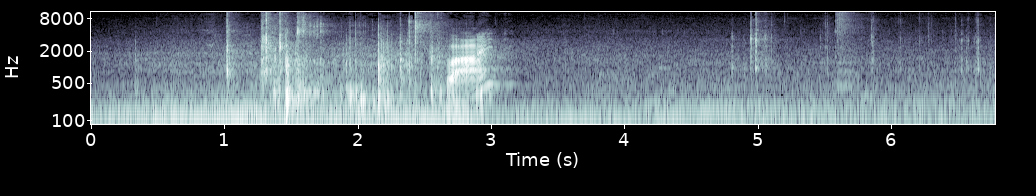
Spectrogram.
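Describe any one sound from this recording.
Plastic toy parts click and rattle in someone's hands.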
